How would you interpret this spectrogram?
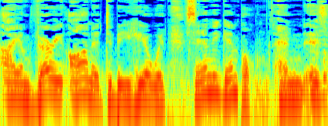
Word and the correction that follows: Gimpel: No. It's Gimpel. – Gimpel. Oh, you put the French thing on.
